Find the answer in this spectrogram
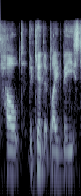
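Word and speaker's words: Hoult: um l fanning and nicholas i think it's pronounced halt the kid that played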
